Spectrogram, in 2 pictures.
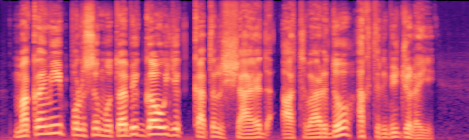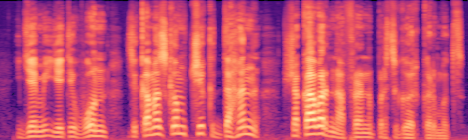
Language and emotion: Kashmiri, neutral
